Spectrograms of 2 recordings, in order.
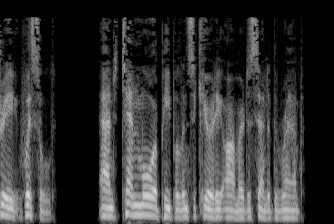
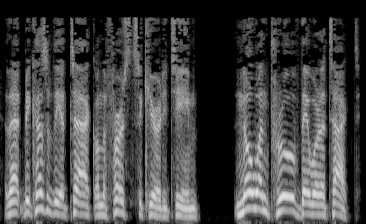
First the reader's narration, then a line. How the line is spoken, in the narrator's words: someone shouted from the crowd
